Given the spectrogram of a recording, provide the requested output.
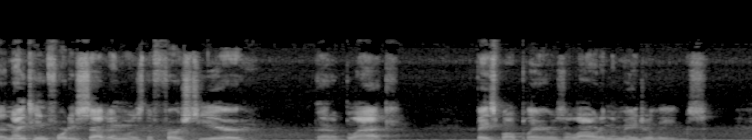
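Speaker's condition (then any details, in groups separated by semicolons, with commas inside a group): No condition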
